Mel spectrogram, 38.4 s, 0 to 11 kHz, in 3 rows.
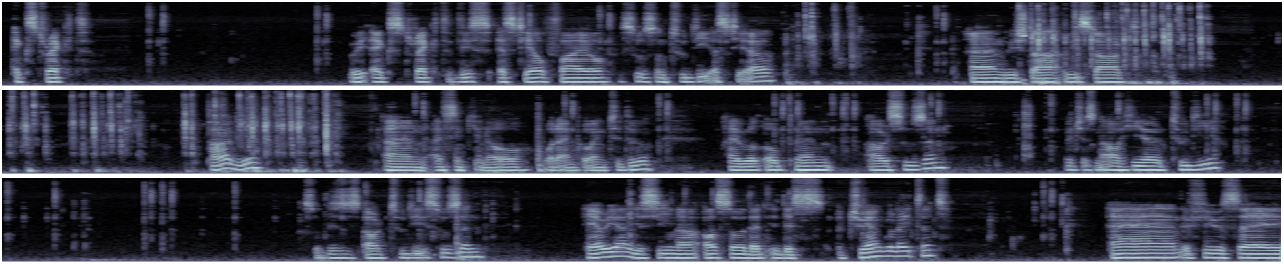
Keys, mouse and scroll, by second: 1.5 click, 3.1 click, 5.2 click, 6.0 click, 7.2 click, 8.3 ctrl+alt+t, 9.4 ctrl+alt+click, 10.1 ctrl+alt+p, 10.3 ctrl+alt+a, 10.4 ctrl+alt+r, 10.5 ctrl+alt+a, 10.7 ctrl+alt+BackSpace, 11.3 ctrl+alt+c, 11.4 d, 11.5 space, 11.8 ctrl+alt+shift+e, 12.0 ctrl+alt+shift+Tab, 12.9 ctrl+alt+shift+m, 13.0-15.8 typing, 13.1 Tab, 13.9 Tab, 14.0 Return, 16.0 Return, 17.0 click, 18.5 middle click, 19.4 middle click, 20.5 middle click, 21.1 middle click, 22.1 middle click, 23.0 scroll up 2, 23.3 middle click, 24.8 middle click, 25.6 middle click, 27.0 click, 27.9-29.2 drag, 31.4 scroll down 2, 31.8 scroll up 2, 32.4 middle click, 33.2 middle click, 36.0 click.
